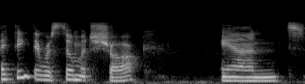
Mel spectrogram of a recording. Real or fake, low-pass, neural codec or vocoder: real; 7.2 kHz; none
